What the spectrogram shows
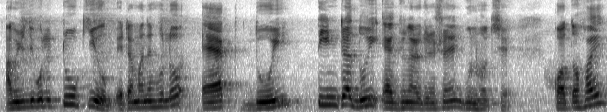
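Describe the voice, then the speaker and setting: Man, math teacher, patient step-by-step lecture, counts aloud, slightly high voice. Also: expressive, a little mellow. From Bangladesh. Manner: slow, deliberate, spells out steps and counts aloud.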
